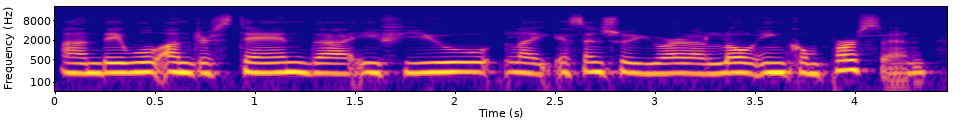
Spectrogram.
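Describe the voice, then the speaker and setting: A woman's voice: mid-range voice, completely flat delivery, moderate pace, smooth. A woman from Chile in her thirties, speaking as a guest on an interview podcast with emphatic passion. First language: Spanish. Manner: passionate, emphatic, with some restarts.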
